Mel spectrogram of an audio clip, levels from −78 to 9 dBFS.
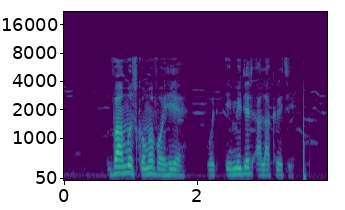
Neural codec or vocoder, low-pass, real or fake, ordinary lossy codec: none; 7.2 kHz; real; AAC, 48 kbps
